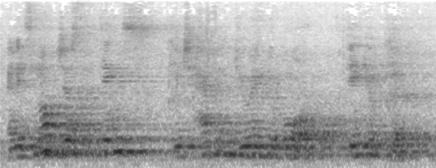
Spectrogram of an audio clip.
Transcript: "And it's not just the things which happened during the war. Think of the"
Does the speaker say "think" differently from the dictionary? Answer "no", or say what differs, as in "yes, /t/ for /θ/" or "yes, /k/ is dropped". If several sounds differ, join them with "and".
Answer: yes, /k/ is dropped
